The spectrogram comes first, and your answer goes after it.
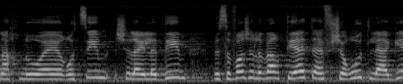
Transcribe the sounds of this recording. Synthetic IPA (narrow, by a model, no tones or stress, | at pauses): naχnuʁo̞t͡simʃe̞lajeladim | be̞so̞fo̞ʃe̞ld̪avaʁtijetaefʃaʁutlehaɡi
